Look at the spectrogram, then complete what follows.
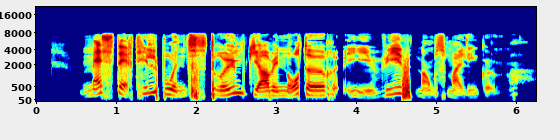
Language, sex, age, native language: Icelandic, male, 12, German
